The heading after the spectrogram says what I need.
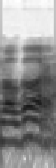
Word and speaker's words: Bogor: di Bogor. Bogor bilangnya Om ya, jangan bujur. meskipun tulisannya nanti pakai Jim, jangan bilangnya tetap bacanya seperti aslinya Bogor.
